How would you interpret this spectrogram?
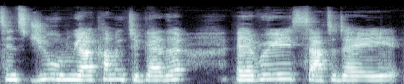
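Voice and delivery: usual speaking voice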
